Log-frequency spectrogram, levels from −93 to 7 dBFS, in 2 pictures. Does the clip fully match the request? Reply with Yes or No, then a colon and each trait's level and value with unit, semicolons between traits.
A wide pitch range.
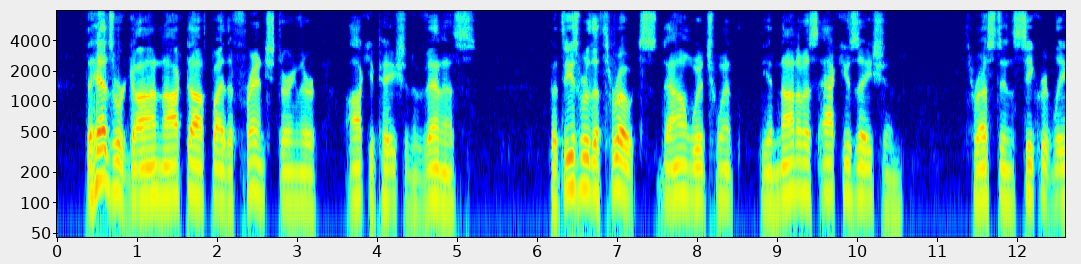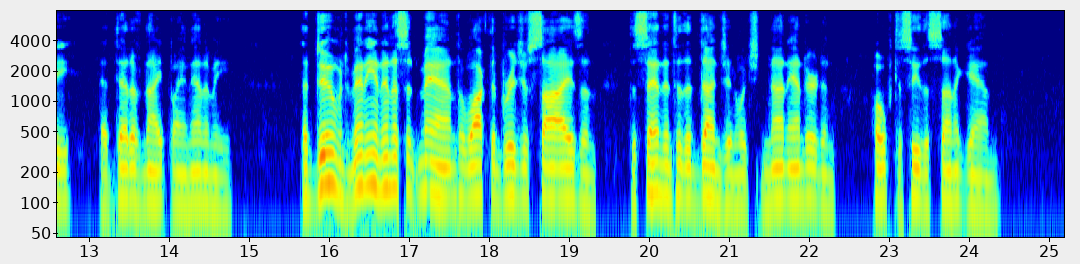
No: average, 3.0 semitones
